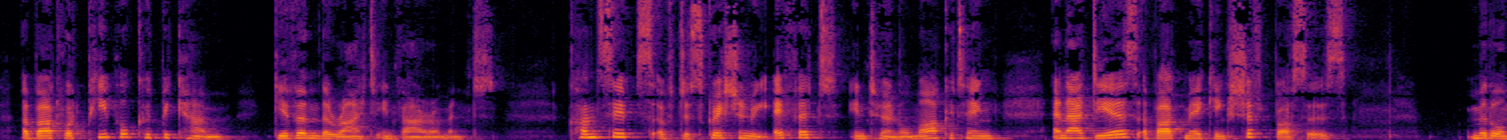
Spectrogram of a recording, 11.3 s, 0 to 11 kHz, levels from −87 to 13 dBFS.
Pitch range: 155-210 Hz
